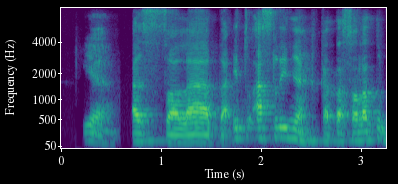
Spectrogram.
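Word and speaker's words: الصلاة: Nah, penulisan aslinya as-shalah seperti di Al-Baqarah ayat 3 tuh pakai waw, padahal dibacanya alif dia kan? Iya. As-shalata itu aslinya, kata salat tuh begitu.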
